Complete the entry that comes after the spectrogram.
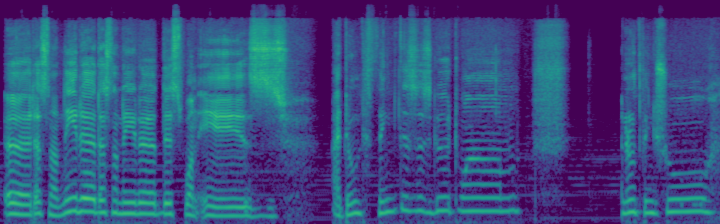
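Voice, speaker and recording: A man's voice: high-pitched, fairly even intonation, takes it slowly, a little mellow, dry recording, faint music behind. A man casting a strategy game replay live and chatting with viewers, matter-of-fact and dry in his remarks. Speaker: game caster, streamer.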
